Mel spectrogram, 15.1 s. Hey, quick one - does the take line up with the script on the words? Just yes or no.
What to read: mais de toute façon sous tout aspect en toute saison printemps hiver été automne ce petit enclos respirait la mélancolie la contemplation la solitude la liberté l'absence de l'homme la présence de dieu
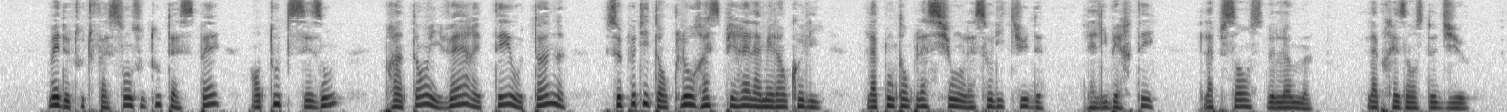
yes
